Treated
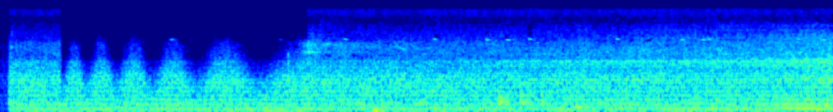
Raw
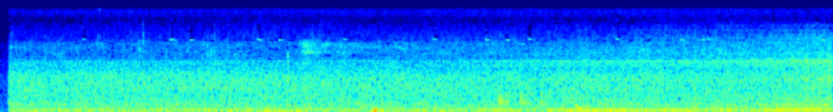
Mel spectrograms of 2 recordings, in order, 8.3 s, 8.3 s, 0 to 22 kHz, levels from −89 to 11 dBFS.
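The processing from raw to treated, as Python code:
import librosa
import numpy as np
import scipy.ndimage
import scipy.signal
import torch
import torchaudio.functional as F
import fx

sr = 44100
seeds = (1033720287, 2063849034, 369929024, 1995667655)

y = scipy.signal.sosfilt(scipy.signal.butter(2, 51.0, 'highpass', fs=sr, output='sos'), x)
y = y + 0.91 * np.pad(y, (int(6.7 * sr / 1000.0), 0))[:len(y)]
y = fx.filter_lfo_lowpass(y, sr, shape='sine', hz=fx.line((0.6, 4.4), (3.06, 1.0)), low_hz=580.0, high_hz=3000.0, q=0.71, at=(0.6, 3.06), fade=0.02)
y = y * librosa.db_to_amplitude(-5.5)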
